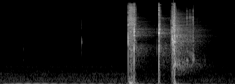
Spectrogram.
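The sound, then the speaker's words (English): A can of High Noon vodka soda with a hint of pineapple is cracked open: a sharp, loud snap, then two quick pops and a short fizzing hiss, all following a stretch of near silence with a faint low hum. “So I'm just going with a simple High Noon vodka and soda with the hint of pineapple.”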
